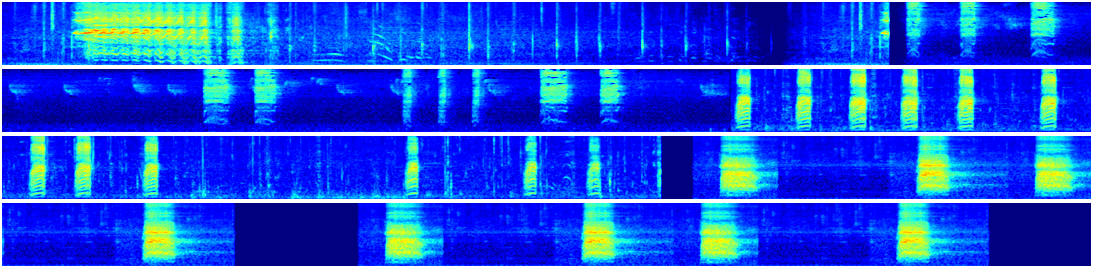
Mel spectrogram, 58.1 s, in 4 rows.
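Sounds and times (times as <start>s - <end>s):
squirrel calling: 11.7s - 14.2s, 17.2s - 18.4s, 19.8s - 22.9s
duck quacking: 24.3s - 27.6s, 28.4s - 28.7s, 29.4s - 30.3s, 30.9s - 31.2s, 34.4s - 34.7s, 36.0s - 37.2s
long loud animal calls: 38.6s - 39.4s, 41.2s - 43.6s, 45.4s - 46.3s, 48.7s - 49.5s, 51.3s - 53.7s, 55.5s - 56.5s.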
